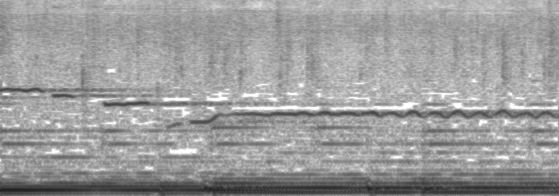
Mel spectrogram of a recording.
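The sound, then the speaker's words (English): Shower water sprays steadily and continuously for a few seconds, a fairly loud hiss over a low droning hum, with a faint thin whistling tone drifting above it. No one speaks. “Moments of clarity from the shower.”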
